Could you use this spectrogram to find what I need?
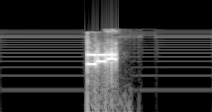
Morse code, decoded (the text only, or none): none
